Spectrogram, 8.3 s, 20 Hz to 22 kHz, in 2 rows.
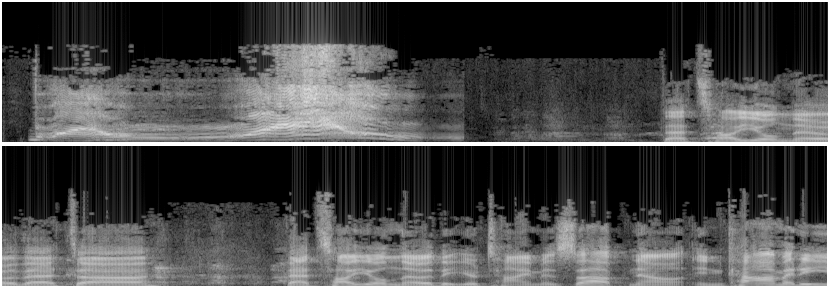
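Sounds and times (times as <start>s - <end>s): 
cat meowing: 0.0s - 2.4s
laughter: 2.5s - 6.8s
speech: 3.3s - 8.2s.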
